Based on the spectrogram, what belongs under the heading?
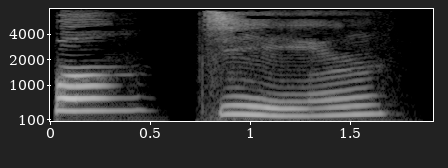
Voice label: "feng1 jing3", chinese; 风景; phong cảnh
